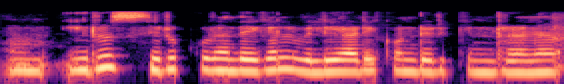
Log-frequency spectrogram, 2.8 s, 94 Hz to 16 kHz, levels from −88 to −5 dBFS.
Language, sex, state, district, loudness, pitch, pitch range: Tamil, female, Tamil Nadu, Nilgiris, -15 LUFS, 215 Hz, 205-225 Hz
